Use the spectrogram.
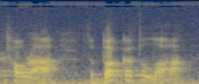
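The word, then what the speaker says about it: Torah (תורה): That's a T and a long O and an R and an H sound, Torah.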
